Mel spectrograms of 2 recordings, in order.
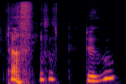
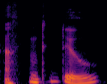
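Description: First: "Nothing to do?" much higher, breaking into a cry; tearful cry. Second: "Nothing to do?" muttered softer, a higher disbelieving rise; tearful mutter. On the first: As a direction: throw "Nothing to do?" up high in anguish. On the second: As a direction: softly echo "Nothing to do?" near tears. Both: A narrator's reading. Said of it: "she muttered, with tears in her eyes".

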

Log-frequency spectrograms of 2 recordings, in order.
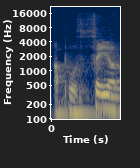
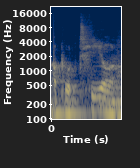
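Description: First: Apotheon with a ts sound for the th; ts pronunciation. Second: Apotheon with a plain t for the th; hard t pronunciation. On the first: Offering listeners one option, Apotheon said with ts. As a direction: say Apotheon as "Apo-tse-on". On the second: Offering listeners the other option, Apotheon said with hard t. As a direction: say Apotheon as "Apo-te-on". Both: Shown as a demonstration. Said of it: "wie man auch ihn immer aussprechen mag".

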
